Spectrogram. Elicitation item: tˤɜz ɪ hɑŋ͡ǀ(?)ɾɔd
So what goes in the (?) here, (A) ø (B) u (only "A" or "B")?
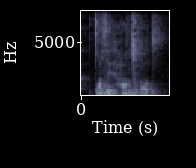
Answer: B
